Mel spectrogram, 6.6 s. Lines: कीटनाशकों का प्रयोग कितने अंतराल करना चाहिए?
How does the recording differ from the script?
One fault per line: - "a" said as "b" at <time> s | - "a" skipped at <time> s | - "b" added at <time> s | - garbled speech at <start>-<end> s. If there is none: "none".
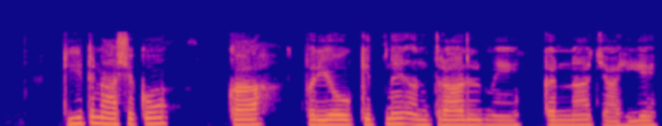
- "में" added at 4.8 s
